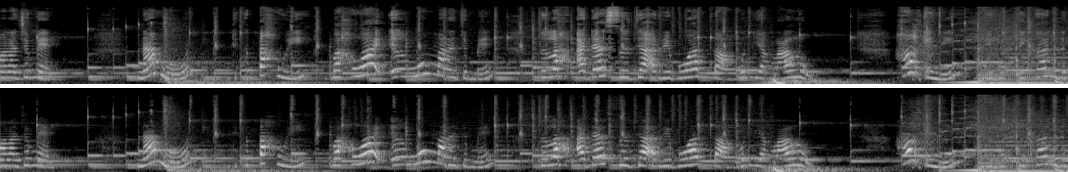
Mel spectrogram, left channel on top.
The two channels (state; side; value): normal; both; correlation 0.29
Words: Namun, diketahui bahwa ilmu manajemen telah ada sejak ribuan tahun yang lalu. Hal ini dibuktikan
